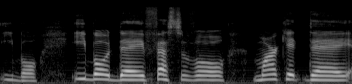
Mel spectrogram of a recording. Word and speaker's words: Igbo: It's spelled Igbo, but it's pronounced Ebo.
